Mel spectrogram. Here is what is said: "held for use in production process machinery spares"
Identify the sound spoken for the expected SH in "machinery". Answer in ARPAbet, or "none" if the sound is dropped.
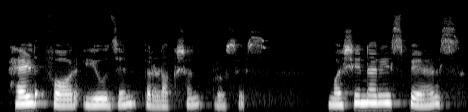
SH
